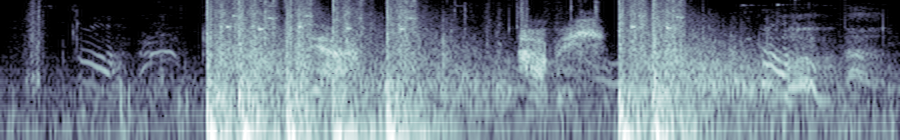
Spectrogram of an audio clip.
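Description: A gun fires rapid shots in bursts.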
